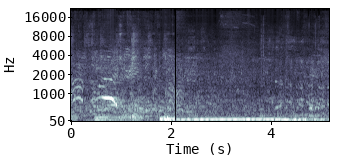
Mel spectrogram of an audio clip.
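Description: Crowd at an Andrew Yang rally in Los Angeles, a murmur of outdoor chatter and babble with a low vehicle engine rumble running underneath, voices nearby.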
